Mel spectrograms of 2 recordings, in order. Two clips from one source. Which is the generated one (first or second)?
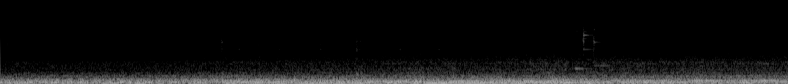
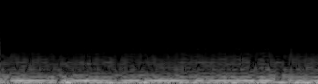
second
